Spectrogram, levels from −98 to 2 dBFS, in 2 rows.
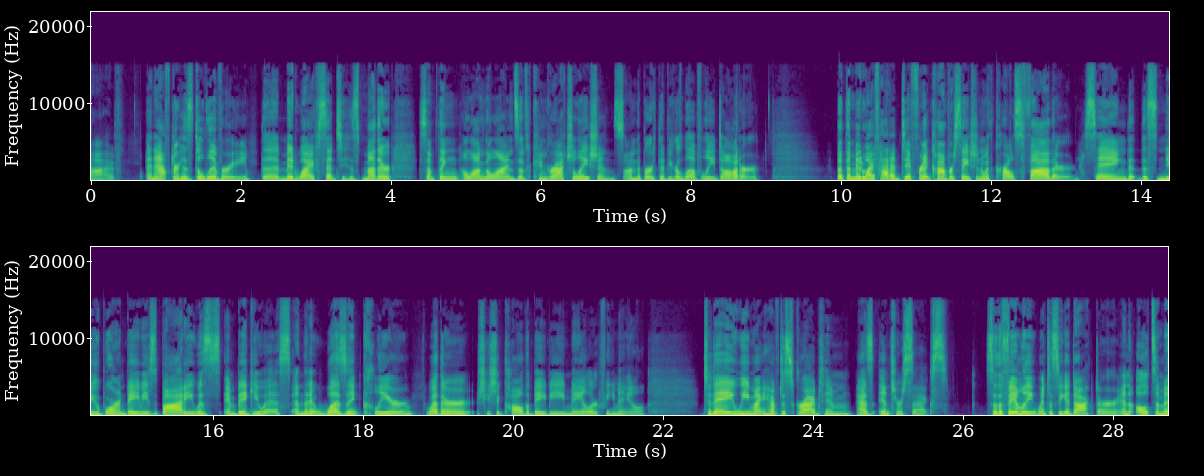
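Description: No technical faults turn up anywhere in the speech recording, so there is nothing to log.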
